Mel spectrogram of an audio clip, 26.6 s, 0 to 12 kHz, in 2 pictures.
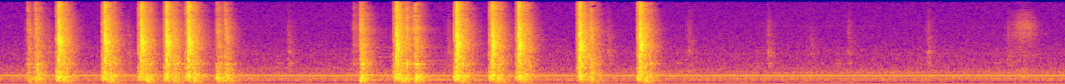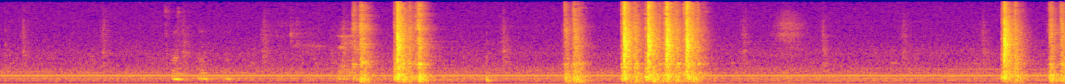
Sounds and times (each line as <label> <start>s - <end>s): secretary typing on 1940s mechanical typewriter 0.3s - 3.0s
secretary typing on 1940s mechanical typewriter 4.4s - 8.3s
secretary typing on 1940s mechanical typewriter 17.7s - 18.7s
secretary typing on 1940s mechanical typewriter 20.4s - 22.2s
secretary typing on 1940s mechanical typewriter 25.8s - 26.6s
